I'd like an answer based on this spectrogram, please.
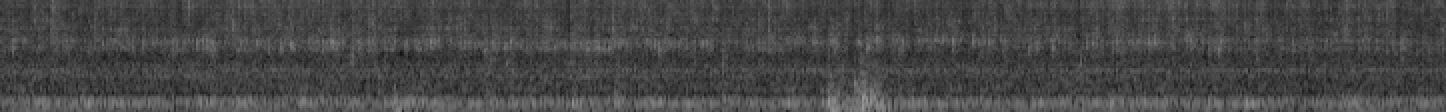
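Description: Tap water running steadily as a small engine part is rinsed clean, with a single knock about four seconds in.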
